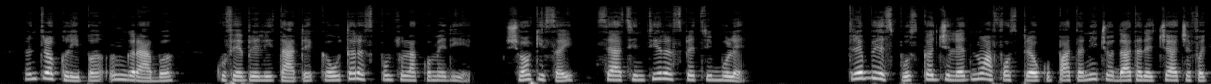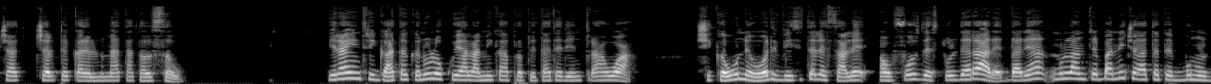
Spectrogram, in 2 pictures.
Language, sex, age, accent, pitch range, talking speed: Romanian, female, 20-39, native, 185-225 Hz, 160 wpm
